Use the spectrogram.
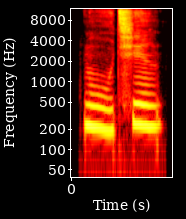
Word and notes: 母亲: mǔ qīn; mǔ qin

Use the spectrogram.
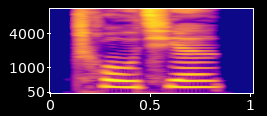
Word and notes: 抽签: chōu qiān

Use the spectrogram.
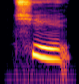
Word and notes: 去: qù

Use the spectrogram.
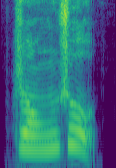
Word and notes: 融入: róng rù

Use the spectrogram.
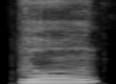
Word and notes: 聋: lóng

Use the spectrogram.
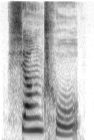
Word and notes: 相处: xiāng chǔ

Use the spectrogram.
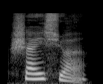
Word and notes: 筛选: shāi xuǎn

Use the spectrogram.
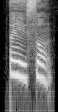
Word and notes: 背诵: bèi sòng

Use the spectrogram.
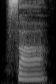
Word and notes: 撒: sǎ

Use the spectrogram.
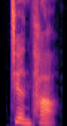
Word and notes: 践踏: jiàn tà

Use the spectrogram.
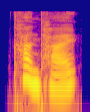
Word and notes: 看台: kàn tái

